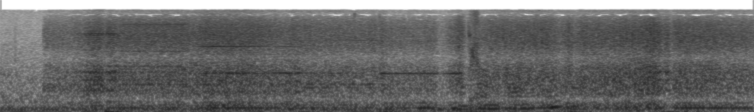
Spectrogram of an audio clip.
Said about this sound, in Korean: 으이그 이놈의 라디오 하, 긴 잡히지도 않는 라디오를 듣겠다고 튼 내가 잘못이지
